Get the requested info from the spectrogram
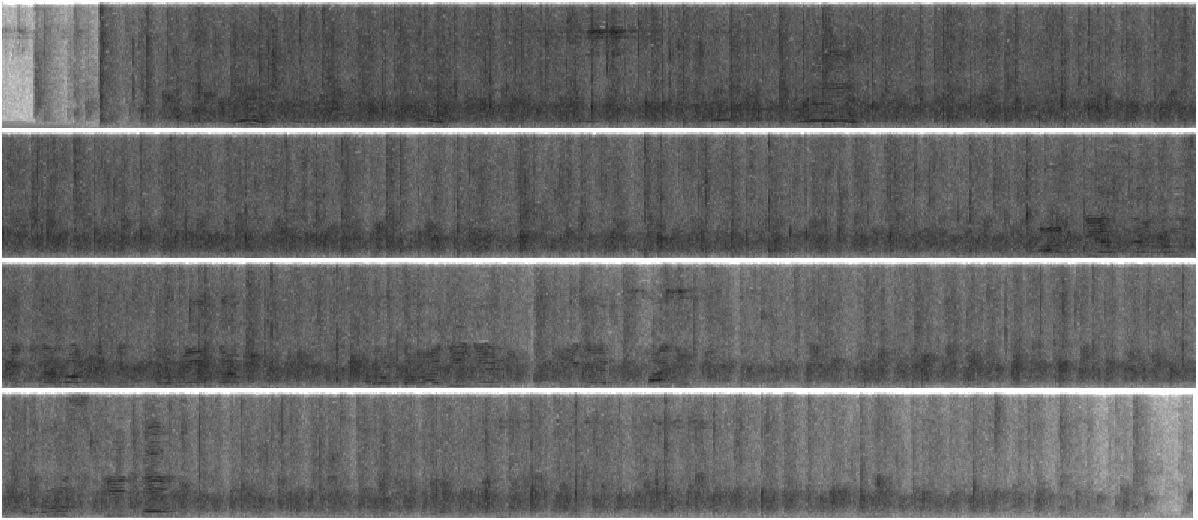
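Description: Audience applauding, with scattered voices calling out among the clapping; the applause thins and tapers off near the end.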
